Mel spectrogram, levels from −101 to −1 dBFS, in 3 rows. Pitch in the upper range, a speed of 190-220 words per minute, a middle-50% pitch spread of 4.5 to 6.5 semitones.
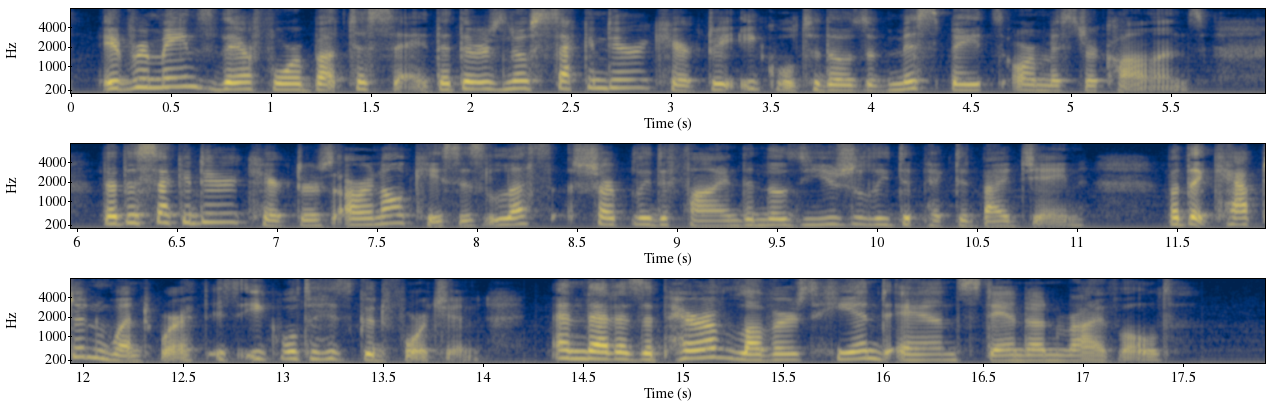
Yes: high, 230 Hz; average, 200 wpm; average, 5.2 semitones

